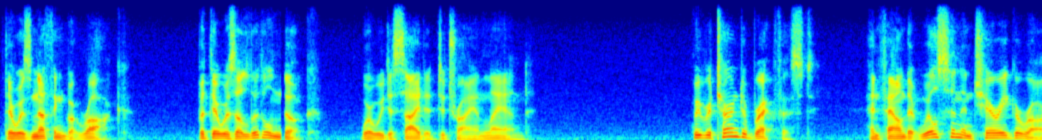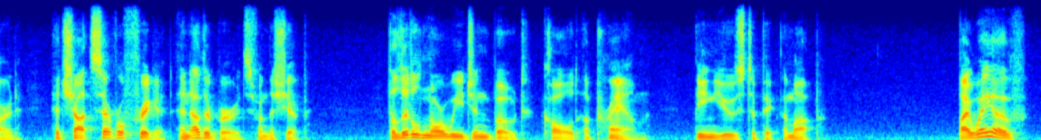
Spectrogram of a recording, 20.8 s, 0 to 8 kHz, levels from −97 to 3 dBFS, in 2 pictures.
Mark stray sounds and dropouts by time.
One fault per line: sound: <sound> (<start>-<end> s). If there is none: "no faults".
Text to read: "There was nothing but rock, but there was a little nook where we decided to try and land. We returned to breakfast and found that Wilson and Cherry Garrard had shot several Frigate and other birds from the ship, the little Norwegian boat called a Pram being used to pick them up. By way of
sound: dropout (2.8-2.8 s)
